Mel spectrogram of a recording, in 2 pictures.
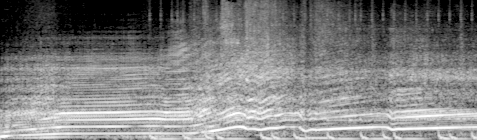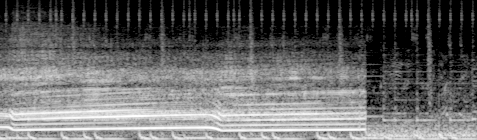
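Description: A high-powered car engine pulling hard at full throttle, its note starting suddenly and climbing with several shifts in the gears. The revs waver up and down for a second or so before the pull settles. The engine cuts off abruptly near the end.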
